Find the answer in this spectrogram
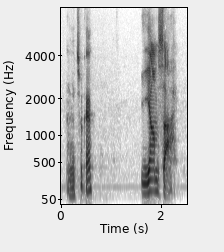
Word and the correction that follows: Yamasa: It's Yamasa. And I put on there it's the most mispronounced cigar in the industry because I listen to podcasts all the time. I listen to, you know, quote unquote our competitors' podcasts, and everybody pronounces it wrong.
